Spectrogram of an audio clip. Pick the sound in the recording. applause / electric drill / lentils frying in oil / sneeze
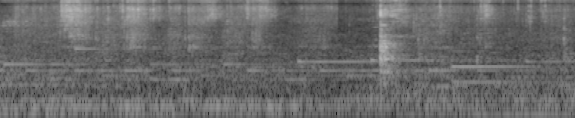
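lentils frying in oil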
